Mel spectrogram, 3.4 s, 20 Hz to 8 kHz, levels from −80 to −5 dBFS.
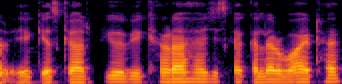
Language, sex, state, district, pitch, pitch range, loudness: Hindi, male, Jharkhand, Ranchi, 110 Hz, 100-110 Hz, -20 LUFS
